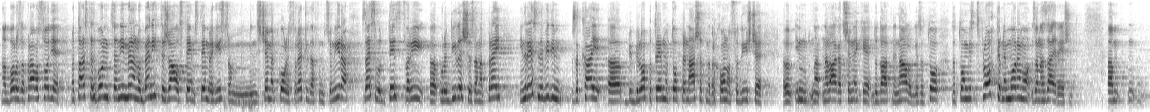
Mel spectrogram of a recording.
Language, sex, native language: Slovenian, female, Slovenian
